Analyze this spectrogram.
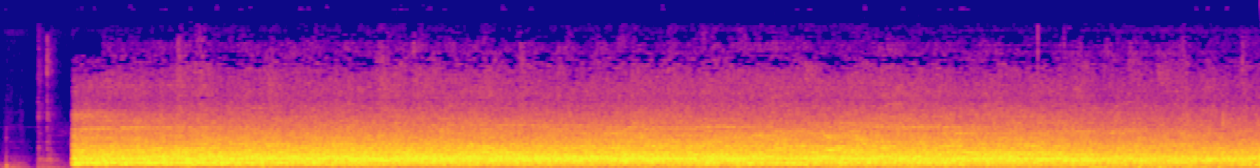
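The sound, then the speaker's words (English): A football crowd roars as Sunderland are relegated to the third tier of English football, a dense, steady wall of noise that starts abruptly and holds loud for about twelve seconds. “That is the sound of Sunderland being relegated yesterday.”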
